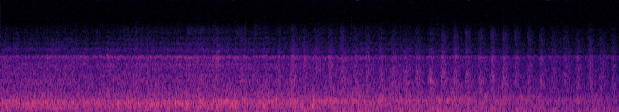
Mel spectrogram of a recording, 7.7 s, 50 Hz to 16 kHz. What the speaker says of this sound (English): engine 2468 passes by with another southbound commuter train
